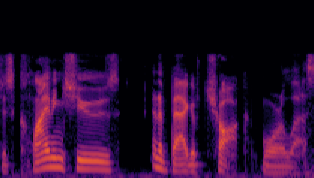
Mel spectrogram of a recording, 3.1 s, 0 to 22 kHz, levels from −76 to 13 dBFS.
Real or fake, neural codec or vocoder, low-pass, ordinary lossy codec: real; none; 7.2 kHz; MP3, 48 kbps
